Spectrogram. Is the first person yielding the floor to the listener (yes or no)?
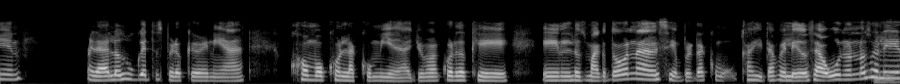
no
